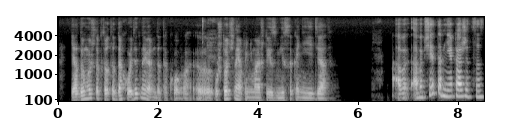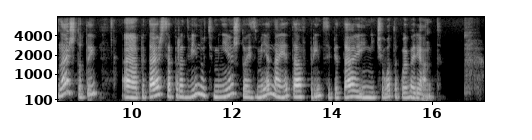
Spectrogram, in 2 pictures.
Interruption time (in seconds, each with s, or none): none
